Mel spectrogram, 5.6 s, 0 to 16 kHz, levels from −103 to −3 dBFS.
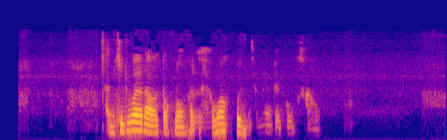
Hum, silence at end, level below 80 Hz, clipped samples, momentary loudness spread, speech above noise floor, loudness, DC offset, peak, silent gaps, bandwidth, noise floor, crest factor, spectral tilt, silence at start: none; 1.7 s; -60 dBFS; under 0.1%; 25 LU; 43 dB; -24 LUFS; under 0.1%; -6 dBFS; none; 7.6 kHz; -68 dBFS; 22 dB; -7.5 dB/octave; 1.3 s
